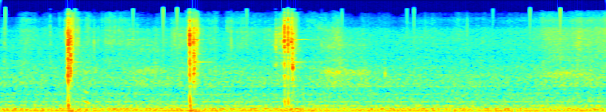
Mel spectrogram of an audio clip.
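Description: Three sharp clicks of a hoof-trimming tool working on a held horse's hoof, about a second apart, over a steady low rumble.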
